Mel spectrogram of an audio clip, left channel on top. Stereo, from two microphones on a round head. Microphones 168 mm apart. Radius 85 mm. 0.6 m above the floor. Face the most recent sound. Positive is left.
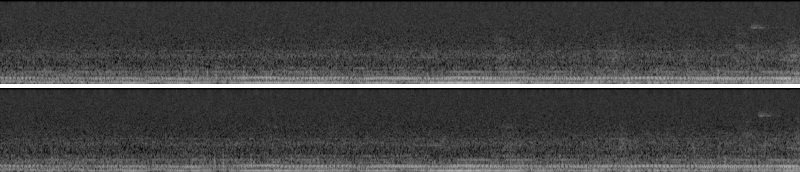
No sound to turn to.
